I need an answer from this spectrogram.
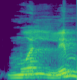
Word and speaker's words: معلم: بھی بتائیے گا کہ لام کے اوپر شد تو بول دی جاتی ہے، مگر اس کے نیچے جو زیر ہے اس کی بجائے عام طور پر زبر کے ساتھ بول دیا جاتا ہے لام۔ سو ہمیں یاد رکھنا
